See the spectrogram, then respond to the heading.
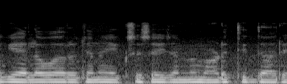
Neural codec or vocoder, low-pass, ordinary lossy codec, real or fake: none; 7.2 kHz; none; real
